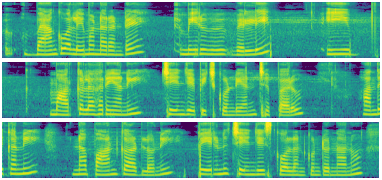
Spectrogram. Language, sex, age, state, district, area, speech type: Telugu, female, 30-45, Telangana, Karimnagar, rural, spontaneous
